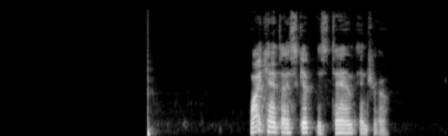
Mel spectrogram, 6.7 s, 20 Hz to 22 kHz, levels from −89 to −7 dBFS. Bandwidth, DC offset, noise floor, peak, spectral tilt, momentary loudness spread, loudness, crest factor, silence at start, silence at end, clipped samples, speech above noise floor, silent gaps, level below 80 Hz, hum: 16 kHz; under 0.1%; -83 dBFS; -2 dBFS; -6 dB/octave; 12 LU; -20 LUFS; 22 dB; 2.2 s; 0.9 s; under 0.1%; 64 dB; none; -46 dBFS; none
